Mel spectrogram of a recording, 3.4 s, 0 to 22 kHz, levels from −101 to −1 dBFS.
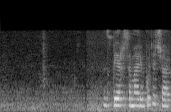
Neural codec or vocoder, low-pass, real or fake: none; 7.2 kHz; real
